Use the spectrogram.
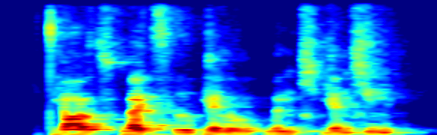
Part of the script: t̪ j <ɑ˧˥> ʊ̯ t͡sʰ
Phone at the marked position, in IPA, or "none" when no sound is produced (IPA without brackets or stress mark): ɑ˧˥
